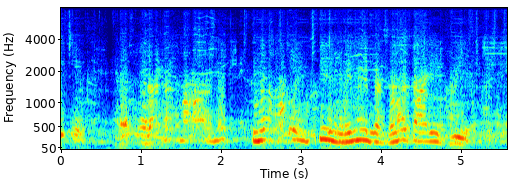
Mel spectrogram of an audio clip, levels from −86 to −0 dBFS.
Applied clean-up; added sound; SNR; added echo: neural separator model SepFormer DNS4.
